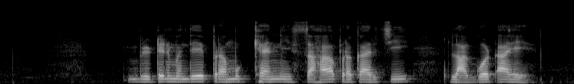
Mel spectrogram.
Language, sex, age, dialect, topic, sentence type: Marathi, male, 25-30, Varhadi, agriculture, statement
